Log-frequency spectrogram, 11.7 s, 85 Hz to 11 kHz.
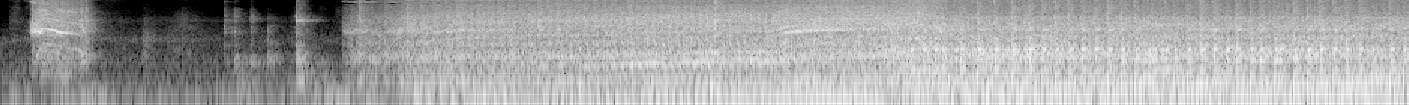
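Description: Brief whirring starts, then a moped's small two-stroke engine with a worn Polini 43 cylinder catches and runs steadily nearby with a buzzing, rattling idle that keeps going to the end.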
